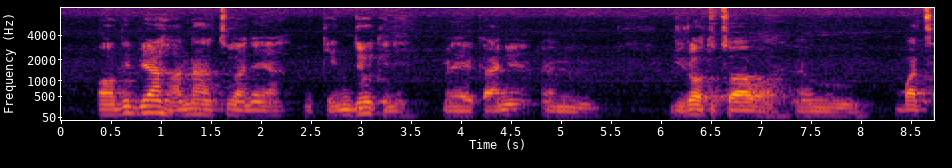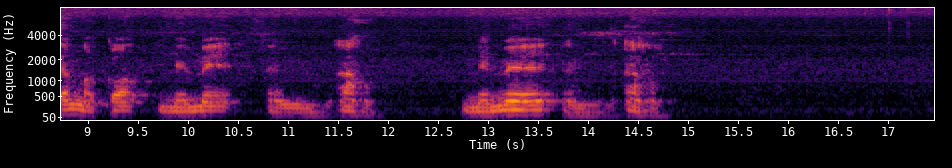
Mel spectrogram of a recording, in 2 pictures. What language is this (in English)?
Igbo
